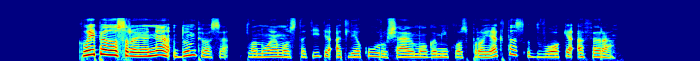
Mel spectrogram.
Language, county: Lithuanian, Panevėžys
